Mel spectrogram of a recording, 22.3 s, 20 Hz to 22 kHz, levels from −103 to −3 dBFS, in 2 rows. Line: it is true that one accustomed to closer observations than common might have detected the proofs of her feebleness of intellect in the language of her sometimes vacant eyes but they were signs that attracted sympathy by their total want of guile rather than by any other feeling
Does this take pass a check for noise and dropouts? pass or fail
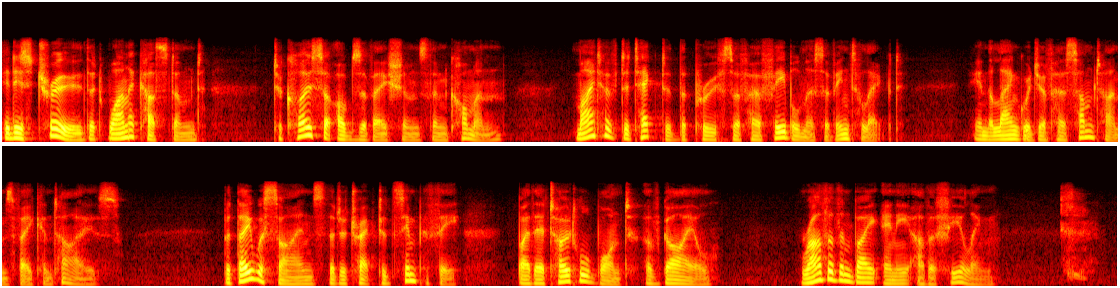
fail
